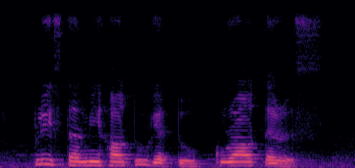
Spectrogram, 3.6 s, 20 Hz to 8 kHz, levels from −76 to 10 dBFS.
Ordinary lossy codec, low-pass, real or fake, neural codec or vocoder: none; 7.2 kHz; real; none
